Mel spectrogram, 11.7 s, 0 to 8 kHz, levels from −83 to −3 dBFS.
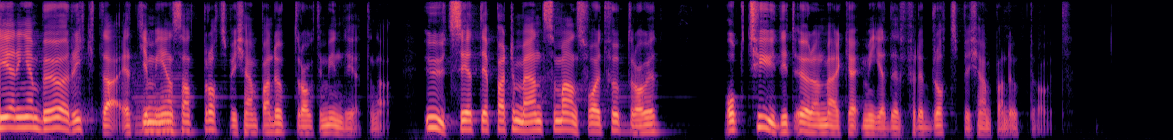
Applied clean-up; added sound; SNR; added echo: neural mask model DeepFilterNet 3.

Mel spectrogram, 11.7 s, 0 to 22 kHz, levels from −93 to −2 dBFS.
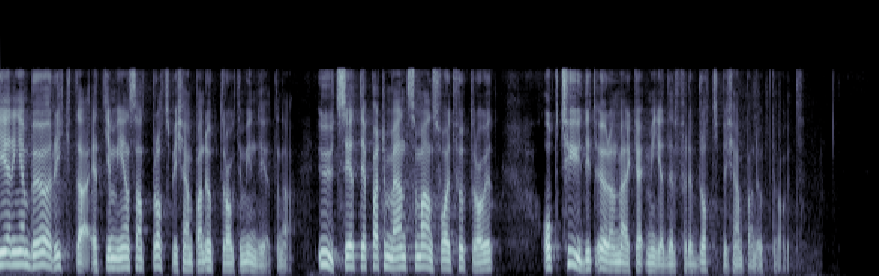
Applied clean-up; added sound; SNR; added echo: neural mask model Resemble Enhance denoiser.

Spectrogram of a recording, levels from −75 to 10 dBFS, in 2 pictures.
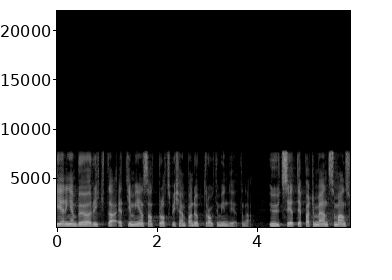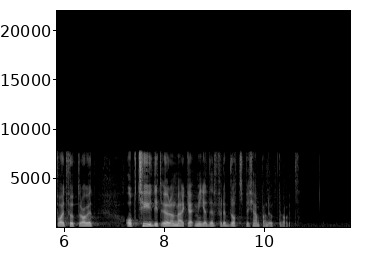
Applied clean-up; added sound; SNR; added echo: none; none; none; none.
